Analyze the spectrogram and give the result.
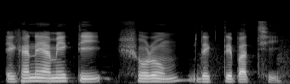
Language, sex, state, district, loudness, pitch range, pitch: Bengali, male, West Bengal, Alipurduar, -19 LUFS, 130-145 Hz, 135 Hz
